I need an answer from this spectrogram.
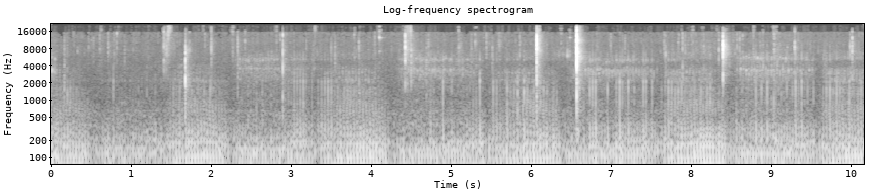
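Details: A sleeping cat keeps up a deep, even purr in a cozy fireside setting. The rumble pulses with inhale and exhale about every two seconds, and scattered crackles from the fireplace sound over it.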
